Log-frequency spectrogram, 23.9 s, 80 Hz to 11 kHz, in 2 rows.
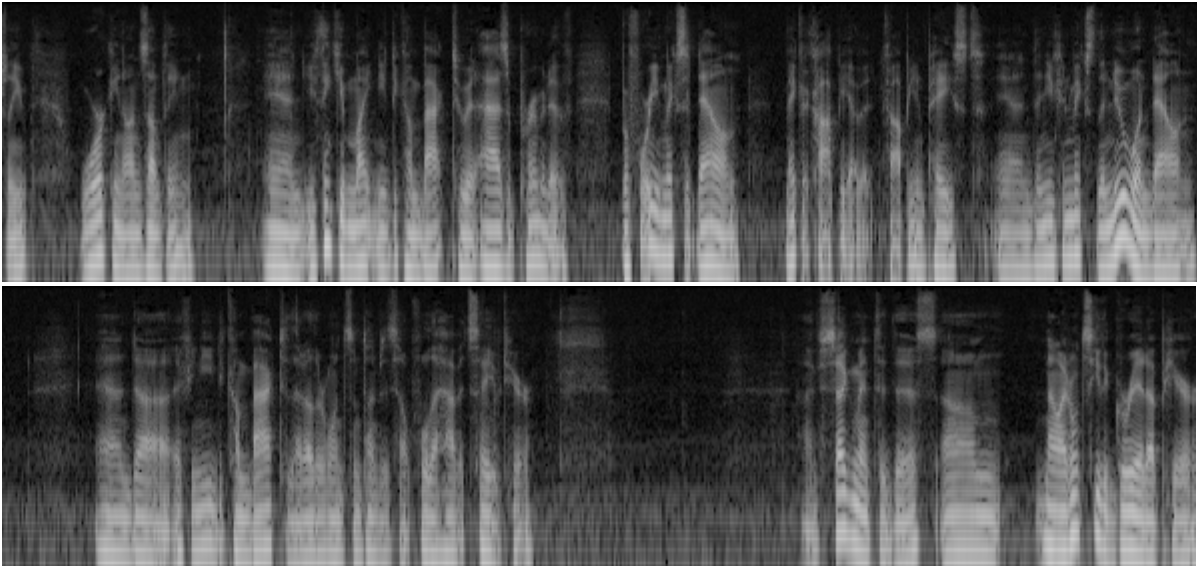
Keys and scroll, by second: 10.5 c, 18.8 c, 20.2 c.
